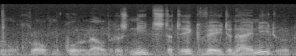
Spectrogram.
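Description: A genial captain of science in a radio play, with faint vehicle noise behind him. His voice is deep and very lively in pitch, modest and conversational. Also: a little fast, creaky, heavily acted. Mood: candid, reassuring. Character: affable male navy or army captain, modest, candid scientist. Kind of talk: Dutch radio drama acting.

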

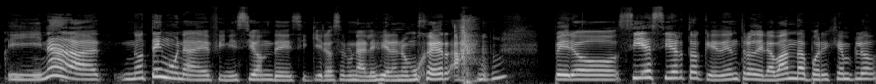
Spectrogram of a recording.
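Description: A woman's voice: mid-range voice, a bit bright, clean tone, no echo. A woman from Argentina with an Argentine accent, chatting informally and jokingly as an interview guest. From Chubut, Argentina. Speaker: guest, cumbia band singer. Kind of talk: casual interview chat.

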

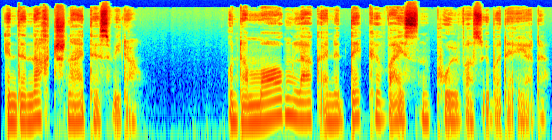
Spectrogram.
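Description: A woman narrating a literary radio drama as a sober, measured storyteller. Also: deep voice, little pitch movement, vocal fry, darkish tone, breathy edge, no echo, studio quality, full character voice.

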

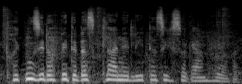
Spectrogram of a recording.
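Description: A woman's voice: medium pitch, fairly quick, mellow, natural voice. An actress playing an insistent, uneasy genteel woman in an absurdist radio play, speaking in repetitive short phrases. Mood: coaxing insistence. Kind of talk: experimental radio play acting. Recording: 1970s radio play with music behind. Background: music.

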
